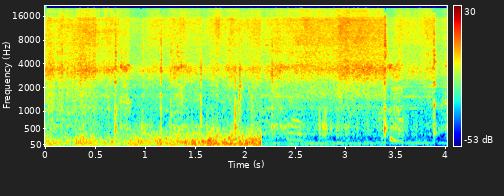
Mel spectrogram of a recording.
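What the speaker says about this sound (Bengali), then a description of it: "আলু আর বেগুন একটু হালকা করে নেড়ে নিয়েছি।" Potatoes and eggplant seasoned with turmeric and salt are stirred in a frying pan, a soft sizzle with scraping spatula strokes that thins out halfway through, leaving gentler frying and occasional stirs.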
